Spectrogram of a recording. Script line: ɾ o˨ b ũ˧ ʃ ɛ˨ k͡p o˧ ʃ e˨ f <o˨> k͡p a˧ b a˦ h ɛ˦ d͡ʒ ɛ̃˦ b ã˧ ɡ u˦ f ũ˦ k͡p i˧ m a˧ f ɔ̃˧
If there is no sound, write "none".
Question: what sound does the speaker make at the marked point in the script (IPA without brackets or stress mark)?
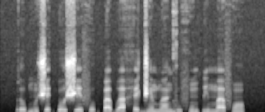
o˨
